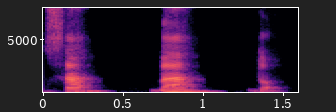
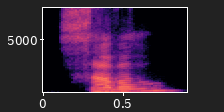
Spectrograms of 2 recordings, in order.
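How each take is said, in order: First: "sa, ba, do" as three separate beats; syllable by syllable. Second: Said in the usual way. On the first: Shown as a demonstration. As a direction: spell out the syllables "sa, ba, do" with gaps. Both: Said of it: "sílabas, que son".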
